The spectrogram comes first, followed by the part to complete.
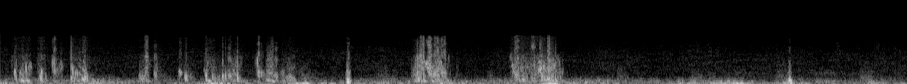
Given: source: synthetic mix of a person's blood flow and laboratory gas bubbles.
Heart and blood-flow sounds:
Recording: Doppler ultrasound of blood flow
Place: subclavian vein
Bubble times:
0.11-0.32 s: bubbles
0.36-0.63 s: bubbles
0.71-0.91 s: bubbles
1.39-1.59 s: bubbles
1.78-1.95 s: bubbles
2.03-2.44 s: bubbles
2.55-2.97 s: bubbles
4.11-4.51 s: bubbles
5.10-5.64 s: bubbles
From the record:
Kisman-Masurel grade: 221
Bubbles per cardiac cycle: several, 3 to 8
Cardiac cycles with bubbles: 10 to 50%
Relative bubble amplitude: barely perceptible (0.100 to 0.250)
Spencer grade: 2 (many but less than half of the cardiac periods contain bubble signals, singularly or in groups)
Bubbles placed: anywhere in the cardiac cycle

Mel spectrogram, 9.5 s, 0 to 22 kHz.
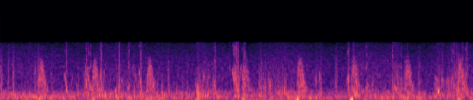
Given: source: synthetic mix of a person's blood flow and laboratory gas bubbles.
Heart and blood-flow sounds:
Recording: Doppler ultrasound of blood flow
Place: subclavian vein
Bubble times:
0.54-0.64 s: bubbles
0.68-0.74 s: bubbles
1.23-1.59 s: bubbles
1.65-1.88 s: bubbles
1.94-2.17 s: bubbles
2.27-2.94 s: bubbles
3.11-3.29 s: bubbles
3.34-3.38 s: bubbles
3.50-3.58 s: bubbles
3.61-3.69 s: bubbles
3.88-4.39 s: bubbles
4.58-5.75 s: bubbles
6.29-6.47 s: bubbles
6.88-7.55 s: bubbles
7.83-8.09 s: bubbles
8.66-9.38 s: bubbles
From the record:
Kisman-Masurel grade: 332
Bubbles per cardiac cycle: rolling drumbeat, 9 or more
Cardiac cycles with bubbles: 50 to 99%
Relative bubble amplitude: moderate (0.250 to 0.450)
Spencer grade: 3 (all of the cardiac periods contain showers or single bubble signals, but not dominating or overriding the cardiac motion signals)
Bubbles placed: anywhere in the cardiac cycle

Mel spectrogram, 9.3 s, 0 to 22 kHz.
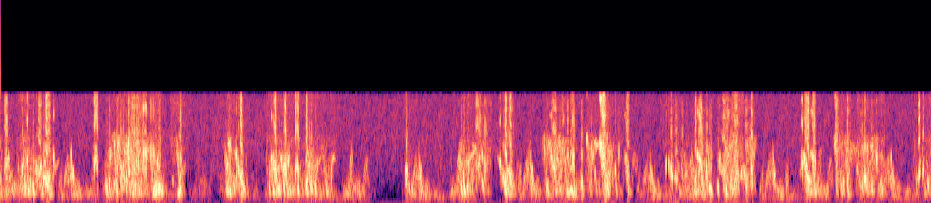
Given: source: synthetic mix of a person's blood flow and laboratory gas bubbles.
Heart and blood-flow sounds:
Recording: Doppler ultrasound of blood flow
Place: precordium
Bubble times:
0.00-0.59 s: bubbles
0.91-1.88 s: bubbles
2.17-2.59 s: bubbles
2.65-3.36 s: bubbles
4.02-4.18 s: bubbles
4.57-5.21 s: bubbles
5.41-6.38 s: bubbles
6.62-7.57 s: bubbles
7.84-7.91 s: bubbles
7.98-8.22 s: bubbles
8.32-8.86 s: bubbles
9.12-9.32 s: bubbles
From the record:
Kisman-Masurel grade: 444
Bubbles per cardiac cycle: continuous sound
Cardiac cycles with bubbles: 100%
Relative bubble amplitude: maximal (0.775 to 0.999)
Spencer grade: 4 (maximum detectable bubble signal sounding continuously throughout systole and diastole of every cardiac period, and overriding the amplitude of the normal cardiac signals)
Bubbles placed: only in the low amplitude regions of the cardiac cycle

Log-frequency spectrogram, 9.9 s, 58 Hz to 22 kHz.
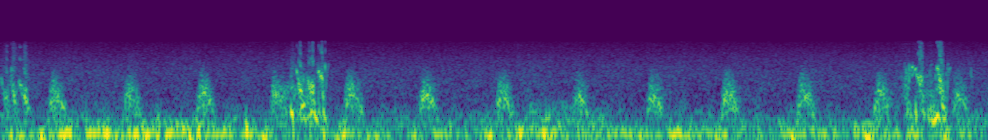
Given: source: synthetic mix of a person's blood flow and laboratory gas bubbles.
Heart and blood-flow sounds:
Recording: Doppler ultrasound of blood flow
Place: subclavian vein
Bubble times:
0.00-0.32 s: bubbles
2.84-3.30 s: bubbles
9.00-9.56 s: bubbles
9.69-9.73 s: bubbles
9.87-9.89 s: bubbles
From the record:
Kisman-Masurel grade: 223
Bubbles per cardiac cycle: several, 3 to 8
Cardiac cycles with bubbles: 10 to 50%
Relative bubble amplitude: loud (0.450 to 0.775)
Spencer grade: 2 (many but less than half of the cardiac periods contain bubble signals, singularly or in groups)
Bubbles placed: anywhere in the cardiac cycle

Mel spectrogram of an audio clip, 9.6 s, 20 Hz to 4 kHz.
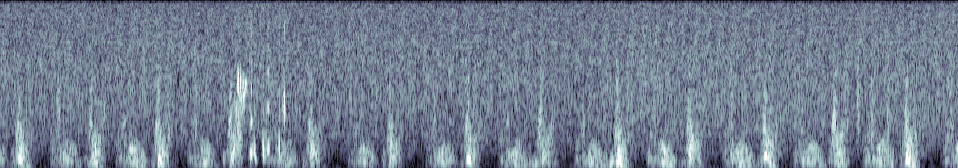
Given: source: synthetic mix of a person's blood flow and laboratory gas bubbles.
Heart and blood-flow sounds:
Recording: Doppler ultrasound of blood flow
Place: precordium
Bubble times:
2.33-2.72 s: bubbles
2.75-2.88 s: bubbles
From the record:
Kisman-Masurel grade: 212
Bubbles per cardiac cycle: several, 3 to 8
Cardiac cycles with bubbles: 1 to 10%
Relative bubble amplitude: moderate (0.250 to 0.450)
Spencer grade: 1 (occasional bubble signal discernible with the cardiac motion signal, with majority of cardiac periods free of bubbles)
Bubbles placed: anywhere in the cardiac cycle

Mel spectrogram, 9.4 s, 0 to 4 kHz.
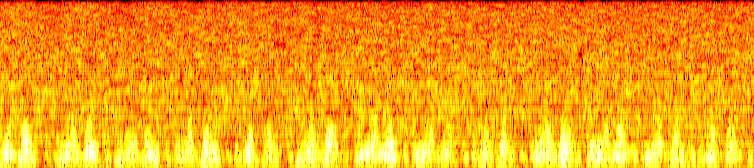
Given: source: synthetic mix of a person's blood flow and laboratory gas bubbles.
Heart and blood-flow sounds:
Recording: Doppler ultrasound of blood flow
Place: precordium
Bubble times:
no bubbles
From the record:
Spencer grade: 0 (complete lack of bubble signals)

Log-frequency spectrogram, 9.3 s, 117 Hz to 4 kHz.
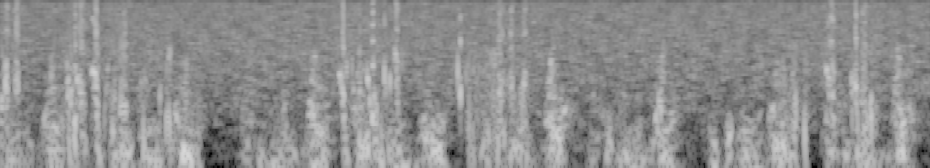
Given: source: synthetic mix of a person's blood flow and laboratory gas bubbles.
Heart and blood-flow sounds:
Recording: Doppler ultrasound of blood flow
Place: precordium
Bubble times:
0.00-0.21 s: bubbles
0.63-1.35 s: bubbles
1.38-1.50 s: bubbles
1.58-1.74 s: bubbles
3.36-4.05 s: bubbles
4.54-5.30 s: bubbles
7.90-8.10 s: bubbles
8.20-8.43 s: bubbles
8.48-8.78 s: bubbles
From the record:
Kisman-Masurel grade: 333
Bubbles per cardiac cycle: rolling drumbeat, 9 or more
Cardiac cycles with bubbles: 50 to 99%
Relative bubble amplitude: loud (0.450 to 0.775)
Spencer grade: 3 (all of the cardiac periods contain showers or single bubble signals, but not dominating or overriding the cardiac motion signals)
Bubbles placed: only in the low amplitude regions of the cardiac cycle

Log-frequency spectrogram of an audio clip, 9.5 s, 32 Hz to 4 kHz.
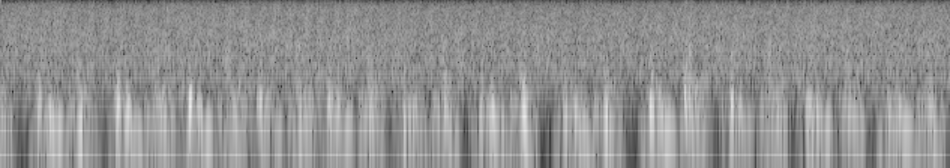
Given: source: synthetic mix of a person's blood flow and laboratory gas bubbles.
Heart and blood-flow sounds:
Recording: Doppler ultrasound of blood flow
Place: precordium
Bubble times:
6.81-6.94 s: bubbles
From the record:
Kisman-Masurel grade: 123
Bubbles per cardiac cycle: 1 to 2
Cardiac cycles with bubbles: 10 to 50%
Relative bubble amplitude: loud (0.450 to 0.775)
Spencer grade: 2 (many but less than half of the cardiac periods contain bubble signals, singularly or in groups)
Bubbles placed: anywhere in the cardiac cycle

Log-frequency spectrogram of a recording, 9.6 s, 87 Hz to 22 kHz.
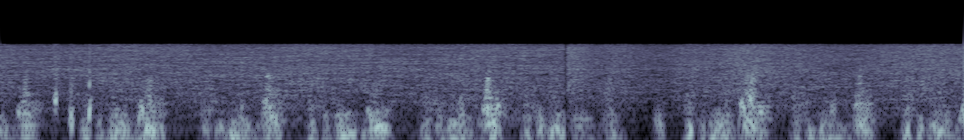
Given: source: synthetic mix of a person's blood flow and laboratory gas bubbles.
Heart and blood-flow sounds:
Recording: Doppler ultrasound of blood flow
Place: precordium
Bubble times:
0.52-0.60 s: bubbles
0.68-0.76 s: bubbles
0.85-0.94 s: bubbles
From the record:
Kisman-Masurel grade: 213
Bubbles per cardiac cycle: several, 3 to 8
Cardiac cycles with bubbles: 1 to 10%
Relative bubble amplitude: loud (0.450 to 0.775)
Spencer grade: 1 (occasional bubble signal discernible with the cardiac motion signal, with majority of cardiac periods free of bubbles)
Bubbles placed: only in the low amplitude regions of the cardiac cycle

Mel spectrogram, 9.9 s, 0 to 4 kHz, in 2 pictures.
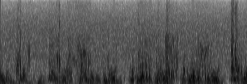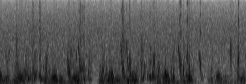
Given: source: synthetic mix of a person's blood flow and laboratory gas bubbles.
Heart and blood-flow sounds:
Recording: Doppler ultrasound of blood flow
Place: precordium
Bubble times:
0.28-0.46 s: bubbles
0.53-0.61 s: bubbles
0.94-1.25 s: bubbles
1.31-1.83 s: bubbles
2.73-3.04 s: bubbles
3.11-3.57 s: bubbles
3.90-4.17 s: bubbles
4.58-4.83 s: bubbles
5.03-5.15 s: bubbles
5.24-5.31 s: bubbles
5.42-5.80 s: bubbles
6.25-6.82 s: bubbles
6.92-6.99 s: bubbles
7.31-7.60 s: bubbles
7.73-8.08 s: bubbles
8.32-8.77 s: bubbles
8.89-9.02 s: bubbles
9.50-9.60 s: bubbles
9.66-9.74 s: bubbles
9.81-9.87 s: bubbles
From the record:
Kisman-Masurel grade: 242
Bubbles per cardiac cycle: several, 3 to 8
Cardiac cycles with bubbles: 100%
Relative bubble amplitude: moderate (0.250 to 0.450)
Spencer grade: 3 (all of the cardiac periods contain showers or single bubble signals, but not dominating or overriding the cardiac motion signals)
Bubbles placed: only in the low amplitude regions of the cardiac cycle

